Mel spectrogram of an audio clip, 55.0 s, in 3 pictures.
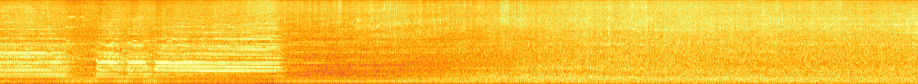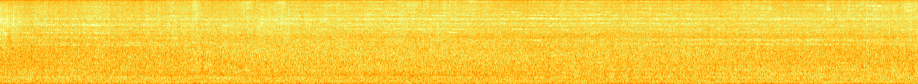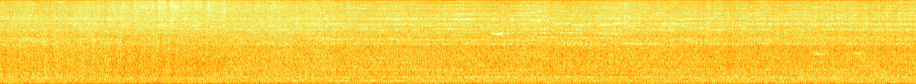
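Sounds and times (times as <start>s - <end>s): train wheels rumbling on rails: 0.0s - 55.0s
wheels clacking over rail joints: 5.8s - 55.0s
high-pitched wheel squeal: 28.5s - 30.3s, 44.4s - 49.4s.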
